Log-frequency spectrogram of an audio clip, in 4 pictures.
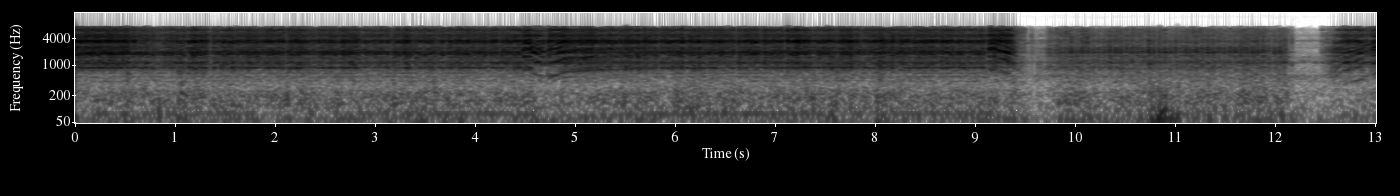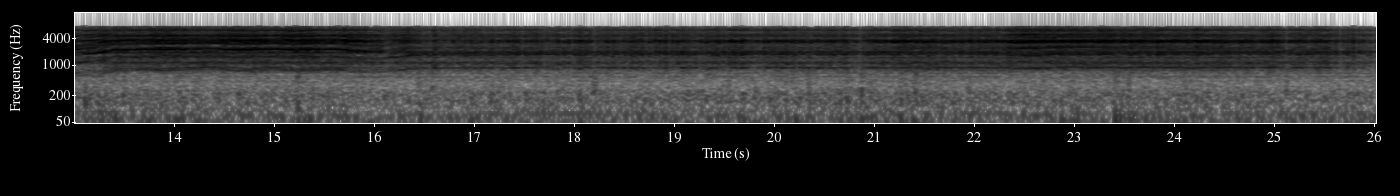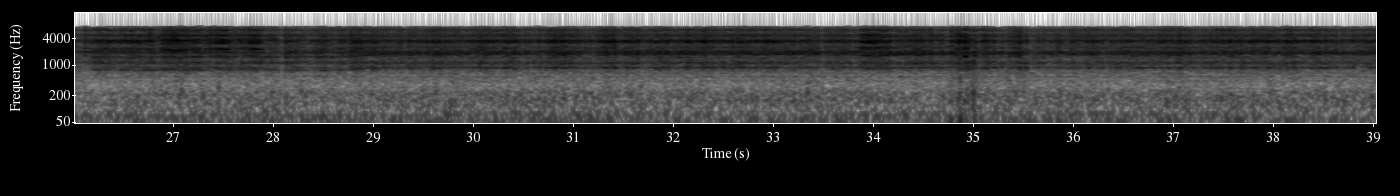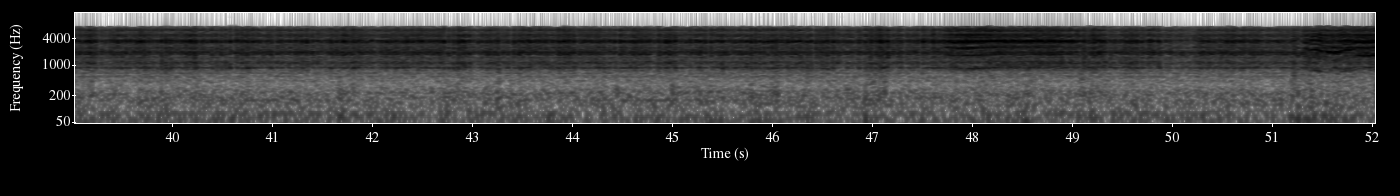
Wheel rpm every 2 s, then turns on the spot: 230, 230, 200, 230, 160, 50, 110, 210, 220, 230, 230, 230, 230, 210, 220, 230, 230, 230, 230, 230, 230, 230, 230, 230, 230, 230.
10-12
